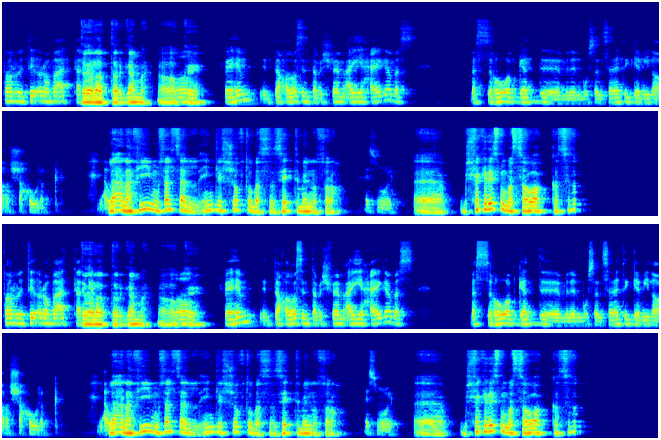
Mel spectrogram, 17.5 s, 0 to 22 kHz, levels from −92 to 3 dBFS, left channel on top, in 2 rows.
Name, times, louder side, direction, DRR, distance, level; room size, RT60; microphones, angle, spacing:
voice 1, 0.0-1.3 2.3-2.6 3.0-5.4 6.2-9.3 10.0-10.4 13.6-14.0, right 3 dB, 70° right, 1.2 m, -34 dB
voice 2, 1.1-2.6 10.2-13.3 14.2-16.4, left 2 dB, 30° left, 0.4 m, -28 dB
14.5 x 5.2 x 2.6 m
head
